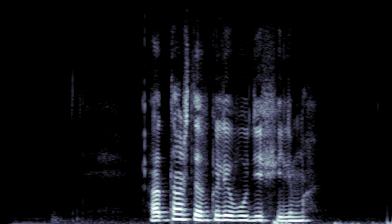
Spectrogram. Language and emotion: Russian, neutral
